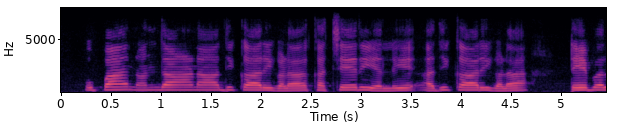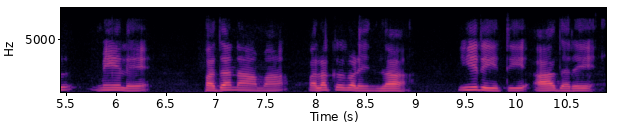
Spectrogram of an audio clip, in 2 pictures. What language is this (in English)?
Kannada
